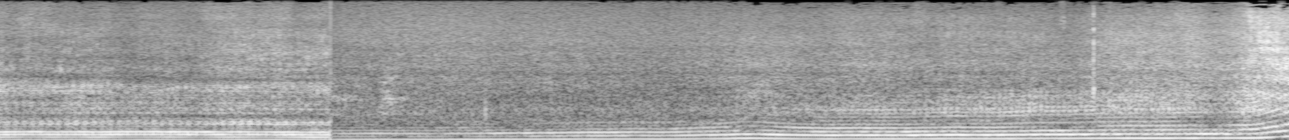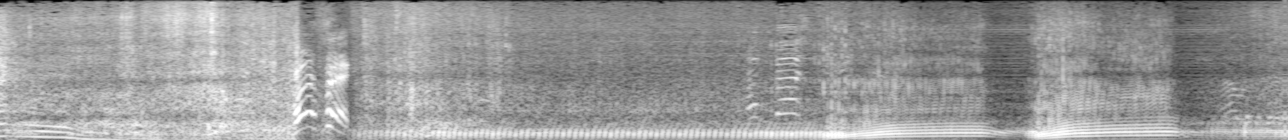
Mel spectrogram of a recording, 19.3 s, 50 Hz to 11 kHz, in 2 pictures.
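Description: A 1992 Toyota Corolla's four-cylinder engine pulling hard at steady revs, then easing, then climbing again as the car runs at a dirt jump at a bit over 40 km/h. The revs swell and drop about ten seconds in, a short bang comes about two seconds later, and near the end the engine revs up and down.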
